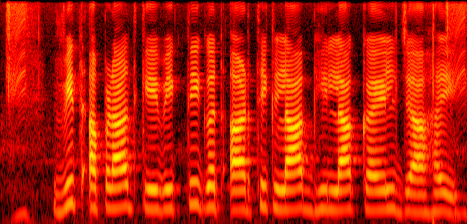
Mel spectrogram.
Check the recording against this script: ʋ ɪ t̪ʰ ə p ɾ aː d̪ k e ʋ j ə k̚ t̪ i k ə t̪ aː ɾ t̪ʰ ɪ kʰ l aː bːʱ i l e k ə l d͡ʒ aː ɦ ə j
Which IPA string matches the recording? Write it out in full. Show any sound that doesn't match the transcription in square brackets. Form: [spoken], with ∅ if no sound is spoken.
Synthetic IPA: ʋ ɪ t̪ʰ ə p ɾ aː d̪ k e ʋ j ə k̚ t̪ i [ɡ] ə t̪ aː ɾ t̪ʰ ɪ [k] l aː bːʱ i l [a] k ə l d͡ʒ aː ɦ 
